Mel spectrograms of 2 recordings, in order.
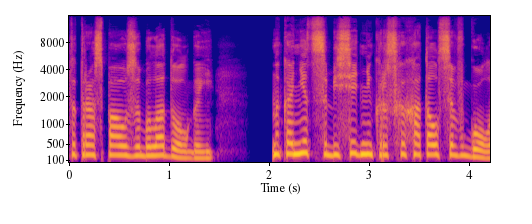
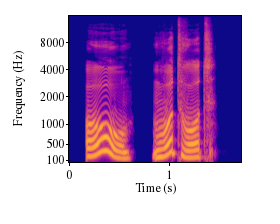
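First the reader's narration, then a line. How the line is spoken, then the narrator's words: Gloomy summary. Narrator (Russian): мрачно подытожил Николас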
